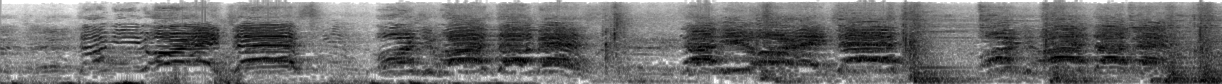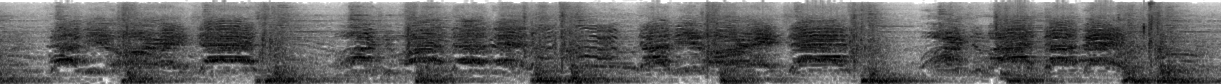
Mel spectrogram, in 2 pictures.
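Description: A Walnut Ridge High School cheer dance squad chants and shouts together in loud, rhythmic bursts at a football tailgate to get ready for the game that night, with sharp claps or thumps punctuating the group yells, energetic throughout.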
